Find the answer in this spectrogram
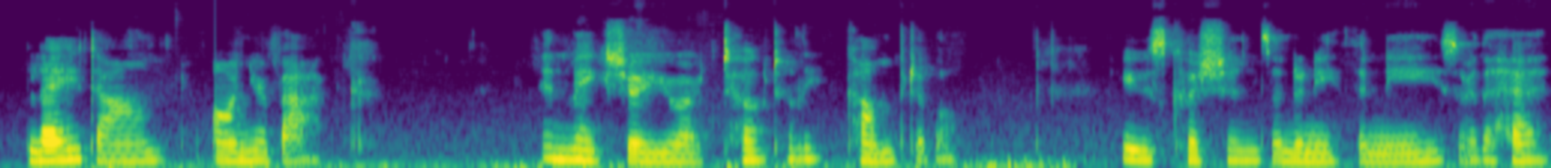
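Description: Very slowly and with long, frequent pauses, a woman speaks at a medium pitch. Her intonation is monotone and flat, and her voice is somewhat breathy. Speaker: yoga teacher. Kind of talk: guided relaxation. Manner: slow, calm.

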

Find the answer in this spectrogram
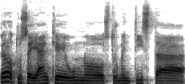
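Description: In a quiet background, a man speaks with a dark, mellow tone. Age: 50s. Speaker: artist manager interviewer. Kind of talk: interview. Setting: video call from home. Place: home room. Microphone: webcam.

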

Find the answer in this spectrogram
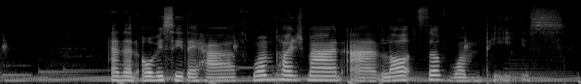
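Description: Music in the background behind a woman talking at a very slow pace. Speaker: manga collector. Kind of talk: vlog voice-over.

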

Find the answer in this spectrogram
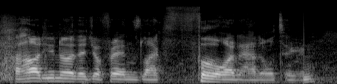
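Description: Over noticeable background noise, a man with a South African accent talks at a moderate pace. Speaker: vlogger. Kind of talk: casual vlog talk to camera. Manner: casual, profane. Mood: joking, irreverent, swearing.

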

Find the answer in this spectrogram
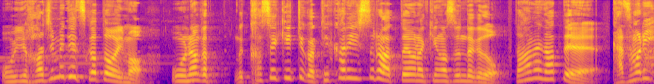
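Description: The pitch swings very widely at a fairly quick pace, with hardly any pauses. Music plays in the background. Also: man, extremely high pitch for a man. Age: 30s. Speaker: gaming YouTuber. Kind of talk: casual gameplay commentary. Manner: animated.

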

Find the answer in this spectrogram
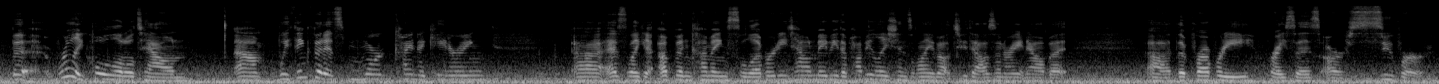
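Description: Heavy noise fills the background while a woman talks at a moderate speed. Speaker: travel vlogger. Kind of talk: casual vlog chat. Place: car. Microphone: phone near.

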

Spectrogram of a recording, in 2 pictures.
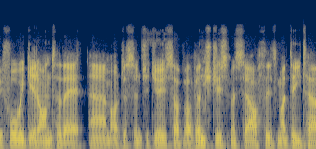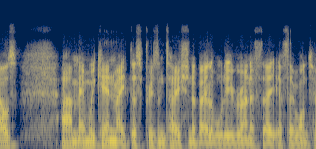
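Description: The speaker talks at a very fast pace with fairly even intonation. The background is quiet and the sound is dry with no echo. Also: man. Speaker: partner manager at a headset company; vendor partner manager presenting. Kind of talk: product presentation. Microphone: video call.

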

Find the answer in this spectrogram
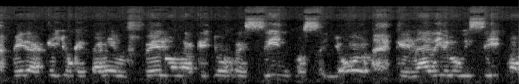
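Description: At a moderate pace and with hardly any pauses, a woman talks over light background noise. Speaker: pastor leading prayer. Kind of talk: intercessory prayer. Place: home room. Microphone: webcam.

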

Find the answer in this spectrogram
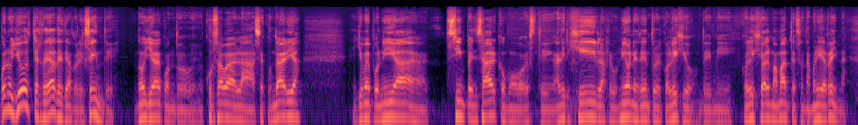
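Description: A man's fairly low voice with ordinary pitch variation at a moderate pace, over a quiet background. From Peru. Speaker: radio announcer; guest, former radio announcer. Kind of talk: casual chat. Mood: nostalgic, warm. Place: studio. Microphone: studio mic.

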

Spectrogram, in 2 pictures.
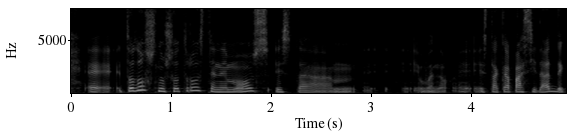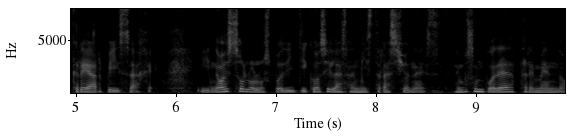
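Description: A woman with a French accent speaks at a moderate pace in a dry recording with no echo. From Brittany, France. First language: French (speaking Spanish). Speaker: landscape architect, association president; interview guest. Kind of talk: interview. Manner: halting, many repetitions. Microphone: studio mic.

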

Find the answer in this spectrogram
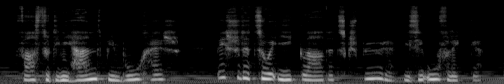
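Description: The speaker has a Swiss accent, lively intonation and big swings in loudness. Music plays in the background. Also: woman, fairly high pitch for a woman, moderate pace. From Switzerland. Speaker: meditation guide. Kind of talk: guided meditation.

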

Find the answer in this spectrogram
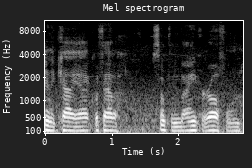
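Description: Noticeable background noise surrounds a man talking at a moderate pace. The sound is dry, with no echo. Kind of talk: casual vlog chat. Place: waterside.

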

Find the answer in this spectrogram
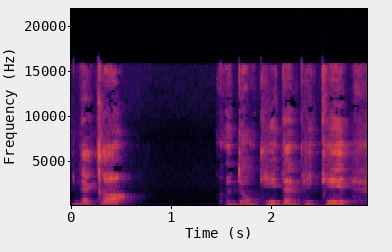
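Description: The woman's tone is dark and mellow. Her intonation stays fairly even. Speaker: card reader. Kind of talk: casual vlog commentary. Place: home room. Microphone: phone near.

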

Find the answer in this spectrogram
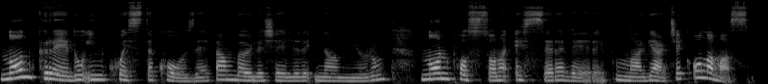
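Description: Hardly any pauses break up this woman's medium-pitched, lively speech. The recording is very clean, with a silent background. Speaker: YouTuber, Italian learner. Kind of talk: reading aloud with translation. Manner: halting.

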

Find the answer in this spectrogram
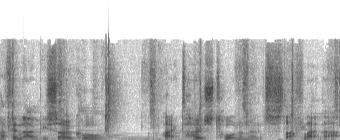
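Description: A man with a British accent at a moderate pace, faint music in the background. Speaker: trading card game content creator. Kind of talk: casual talk to camera. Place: home room. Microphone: lapel.

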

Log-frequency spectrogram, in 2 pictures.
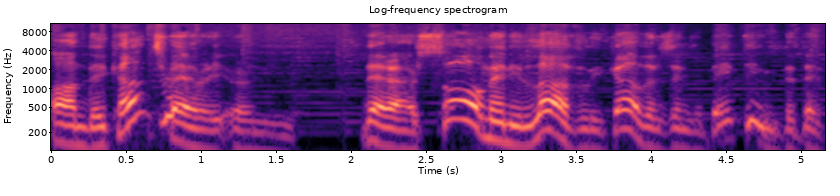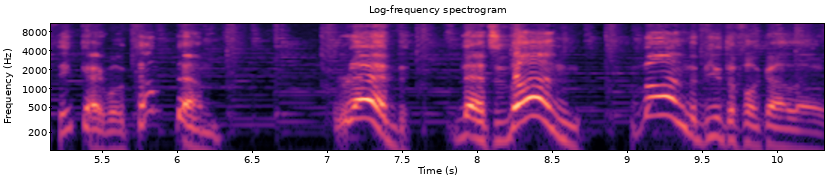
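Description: With faint music in the background, a man puts on a character voice at a fairly high pitch, keeping a moderate pace broken by long, frequent pauses. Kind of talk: children's read-along character voice. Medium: read story. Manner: theatrical, gleeful, savoring each number.

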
